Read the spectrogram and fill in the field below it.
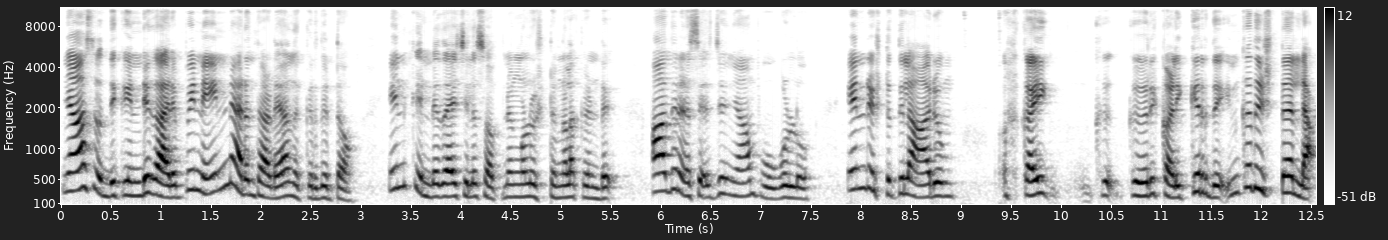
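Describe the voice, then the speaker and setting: A woman's voice: on the high side, lively intonation, a little fast, natural voice. A woman playing defiant young Zeenath. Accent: Malappuram Malayalam. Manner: defiant, insistent.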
